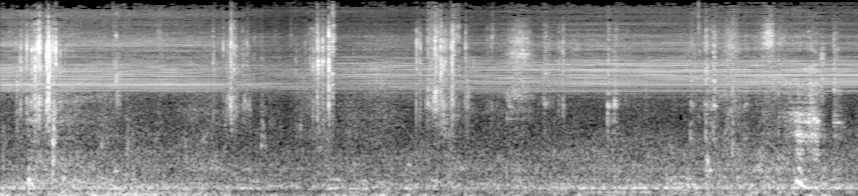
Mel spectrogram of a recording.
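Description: Scattered light clicks and rustles of hands handling an ice-fishing jig rod and its inline reel, over a steady low hum and hiss.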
